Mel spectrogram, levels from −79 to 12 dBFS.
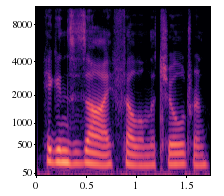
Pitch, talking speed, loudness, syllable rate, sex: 170 Hz, 205 wpm, -16 LUFS, 5.0 syllables/s, female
